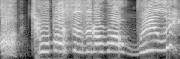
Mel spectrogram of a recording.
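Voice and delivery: put-on exasperated, sarcastic, loud, high, drawn-out outburst. Telling a story about an old man in a car, retelling a man flipping out. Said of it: "he starts flipping out about the two buses".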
